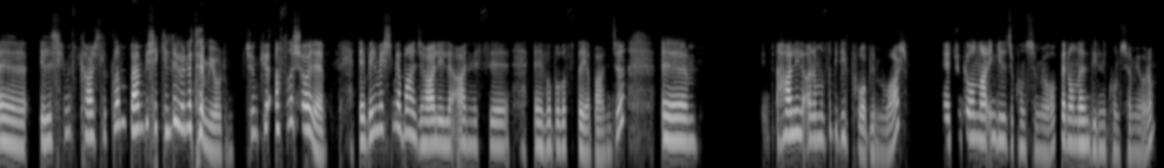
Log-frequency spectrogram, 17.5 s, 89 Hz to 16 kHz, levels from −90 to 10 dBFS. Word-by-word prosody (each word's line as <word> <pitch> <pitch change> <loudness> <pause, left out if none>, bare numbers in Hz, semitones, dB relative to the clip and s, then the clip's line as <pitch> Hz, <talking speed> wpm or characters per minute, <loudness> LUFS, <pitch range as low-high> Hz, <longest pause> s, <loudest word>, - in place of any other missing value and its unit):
Eee, 190 -4 +1 0.2
ilişkimiz 210 +7 -4
karşılıklı 245 +5 +1
ama 360 +2 +1
ben 300 +2 +10
bir - - +2
şekilde 315 0 -1
yönetemiyorum. 190 - +3 0.2
Çünkü 265 +4 -4
aslında 315 +5 +1
şöyle, 295 - +4 0.5
eee, 210 +1 +1
benim 265 +5 +1
eşim 305 +2 -4
yabancı. 265 -9 +2
Hâliyle 190 -1 +2
annesi, 185 -1 -6 0.4
eee, 180 -2 -3
ba 185 -1 -5
babası 180 0 -5
da 170 - +2
yabancı. 150 - -2 0.5
Emm, 210 -2 +2 1.0
ib - - -24 0.2
hâliyle 255 +1 +4
aramızda 225 -1 -4
bir 275 - -6
dil 235 -2 -6
problemi 150 -3 -7
var. 325 - -1 0.6
Eee, 210 - 0
çünkü 250 +1 -4
onlar 230 -2 +3
İngilizce 215 -4 -5
konuşamıyor. 165 -2 -10
Ben 215 - +4
onların 195 -1 -1
dilini 170 -1 -8
konuşamıyorum. 155 - -10
210 Hz, 135 wpm, -24 LUFS, 180-265 Hz, 1.0 s, ben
